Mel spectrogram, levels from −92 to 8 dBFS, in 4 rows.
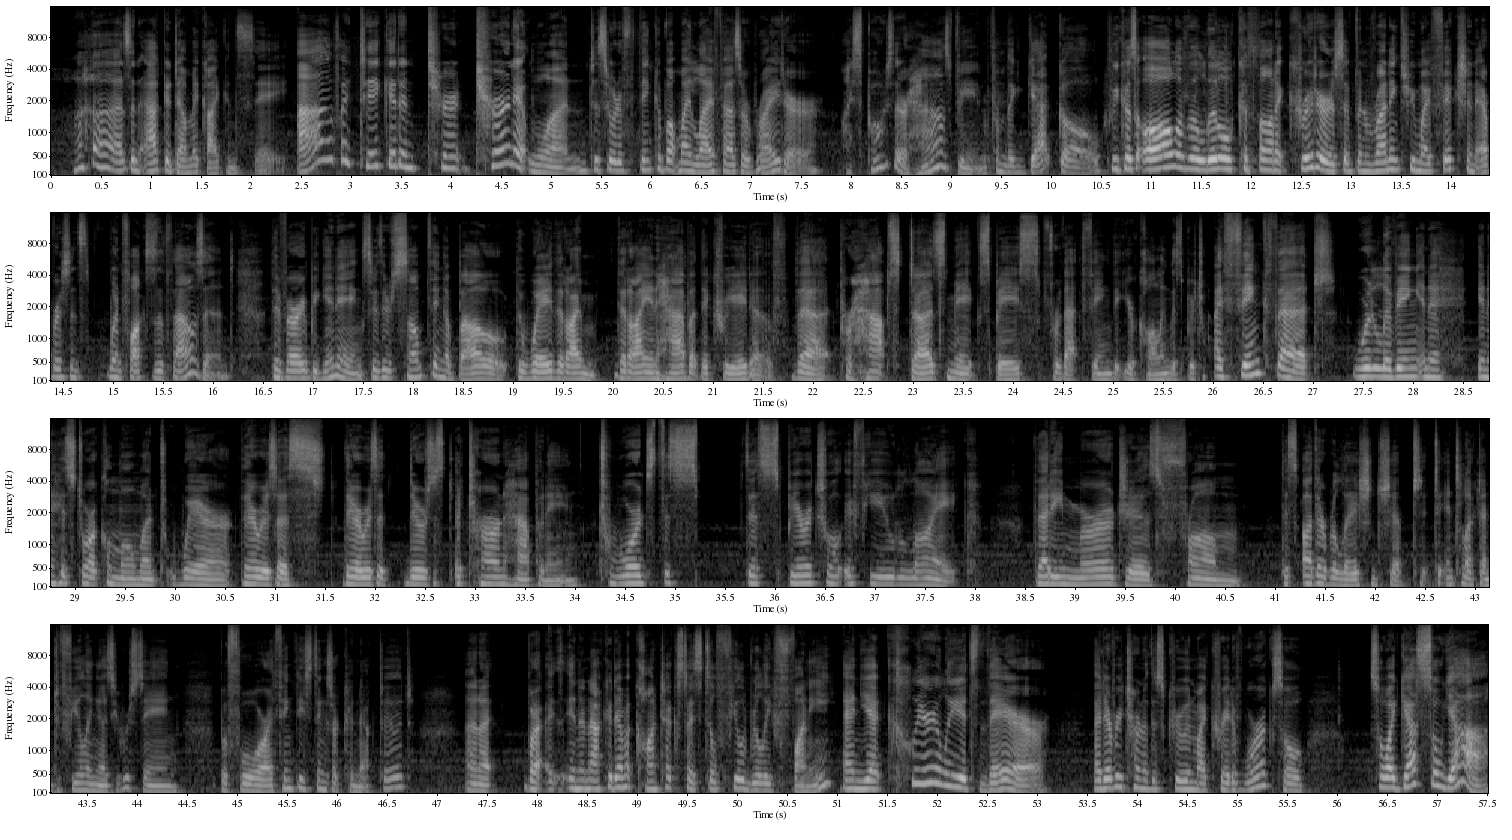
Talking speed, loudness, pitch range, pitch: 175 wpm, -33 LUFS, 140-200 Hz, 165 Hz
